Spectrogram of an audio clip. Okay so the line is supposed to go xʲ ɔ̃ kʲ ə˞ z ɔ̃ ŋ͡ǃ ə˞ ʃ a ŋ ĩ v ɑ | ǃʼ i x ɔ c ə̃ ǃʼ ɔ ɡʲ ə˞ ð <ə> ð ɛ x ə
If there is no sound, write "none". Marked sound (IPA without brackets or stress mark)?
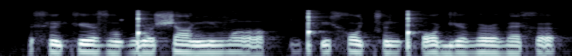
ə˞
